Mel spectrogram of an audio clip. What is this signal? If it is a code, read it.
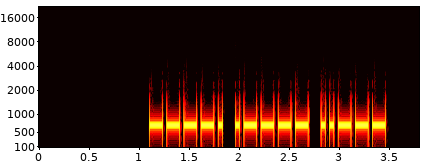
Morse code, heard as a keyed tone, about 28 wpm, 700 Hz. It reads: 912
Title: Numbers - 3-Digit 28wpm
